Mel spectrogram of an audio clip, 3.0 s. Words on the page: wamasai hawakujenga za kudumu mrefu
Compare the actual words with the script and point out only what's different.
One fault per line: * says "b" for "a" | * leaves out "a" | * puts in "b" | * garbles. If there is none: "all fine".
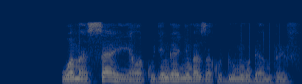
* puts in "nyumba"
* puts in "muda"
